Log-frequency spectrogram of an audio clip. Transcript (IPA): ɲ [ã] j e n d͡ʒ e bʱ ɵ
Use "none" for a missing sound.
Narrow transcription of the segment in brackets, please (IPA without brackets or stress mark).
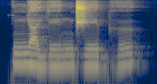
a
